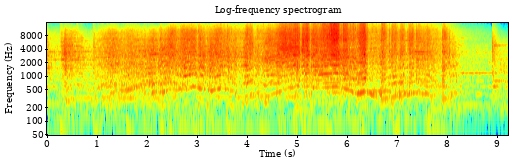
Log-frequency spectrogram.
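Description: Drift car engine revving up and down through a drift, with tyre noise loudest in the middle, over background music. The engine fades near the end.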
